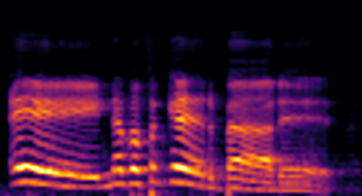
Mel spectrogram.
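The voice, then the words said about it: Impression of an Italian accent. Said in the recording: “my impression of Italians”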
